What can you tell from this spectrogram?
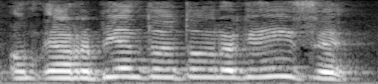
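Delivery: anguished lament. Acted. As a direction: cry out in dismay at the punishments. Sinner begs, repenting. (lamento angustiado, mucho más agudo)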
